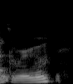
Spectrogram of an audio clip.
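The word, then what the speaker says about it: Gruum: is I don't know I think the pronunciation is groom g r u u m um and they do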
